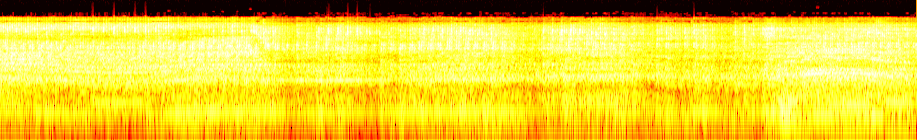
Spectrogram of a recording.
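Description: Idle keeps surging and sagging every couple of seconds with ragged ticking on top; the engine isn't running smoothly, cause not obvious.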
